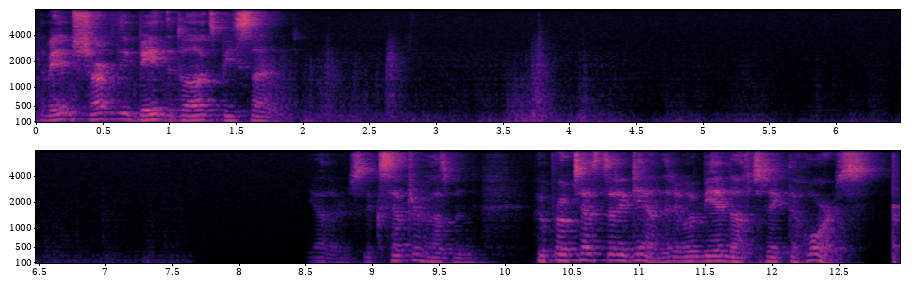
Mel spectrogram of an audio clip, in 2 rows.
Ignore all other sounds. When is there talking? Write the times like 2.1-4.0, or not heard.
0.0-1.9, 8.6-12.9.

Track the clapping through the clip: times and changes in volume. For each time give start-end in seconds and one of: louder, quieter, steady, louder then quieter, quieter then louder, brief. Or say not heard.
not heard.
